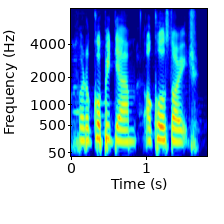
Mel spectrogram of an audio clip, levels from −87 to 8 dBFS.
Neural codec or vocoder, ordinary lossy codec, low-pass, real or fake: none; none; none; real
